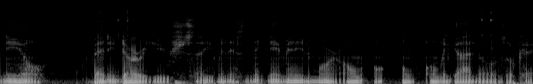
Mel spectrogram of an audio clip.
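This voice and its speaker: A man whose pitch is very deep and low talks at a moderate pace, his intonation fairly even, as noticeable background noise runs behind him. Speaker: MMA podcast host. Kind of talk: casual solo podcast commentary. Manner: halting, stammering.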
